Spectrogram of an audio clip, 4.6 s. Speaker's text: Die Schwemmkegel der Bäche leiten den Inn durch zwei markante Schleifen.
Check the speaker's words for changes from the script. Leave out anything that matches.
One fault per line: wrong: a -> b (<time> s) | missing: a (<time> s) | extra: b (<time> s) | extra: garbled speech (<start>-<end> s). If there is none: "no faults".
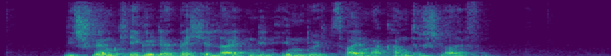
no faults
